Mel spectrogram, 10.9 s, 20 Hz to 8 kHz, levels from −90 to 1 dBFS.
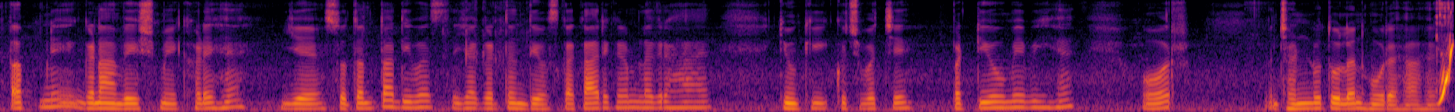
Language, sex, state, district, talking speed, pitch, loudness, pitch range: Hindi, male, Uttar Pradesh, Varanasi, 155 wpm, 135 Hz, -31 LUFS, 130-150 Hz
